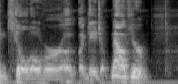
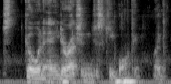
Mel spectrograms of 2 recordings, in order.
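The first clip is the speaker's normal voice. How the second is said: soft, low-key instructions; hushed, calming bartender talk; discreet reassurance; 4 semitones lower, 8 dB quieter than usual. Retold or imitated. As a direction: usher him out quietly. Bartender discreetly sends man away.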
